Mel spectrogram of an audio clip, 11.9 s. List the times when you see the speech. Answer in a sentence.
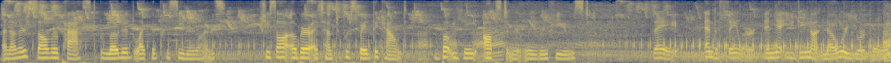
The speech can be heard from 0.0 to 7.8 s and from 8.7 to 11.8 s.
